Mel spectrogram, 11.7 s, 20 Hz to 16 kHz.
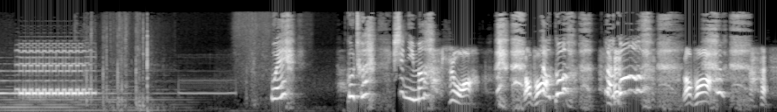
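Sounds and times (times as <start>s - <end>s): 
telephone ringing with a rapid warbling electronic trill: 0.2s - 1.6s
speech: 5.4s - 11.6s.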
